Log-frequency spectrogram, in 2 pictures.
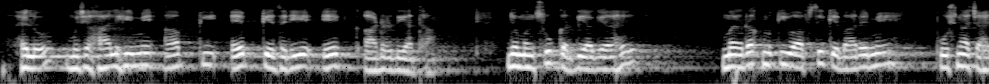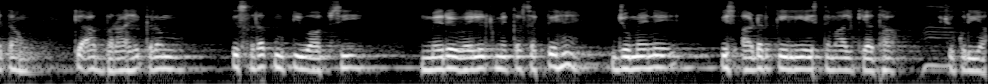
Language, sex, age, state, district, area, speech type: Urdu, male, 18-30, Uttar Pradesh, Siddharthnagar, rural, spontaneous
